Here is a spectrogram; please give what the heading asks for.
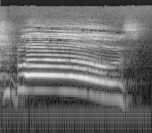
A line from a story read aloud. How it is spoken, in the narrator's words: he cried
